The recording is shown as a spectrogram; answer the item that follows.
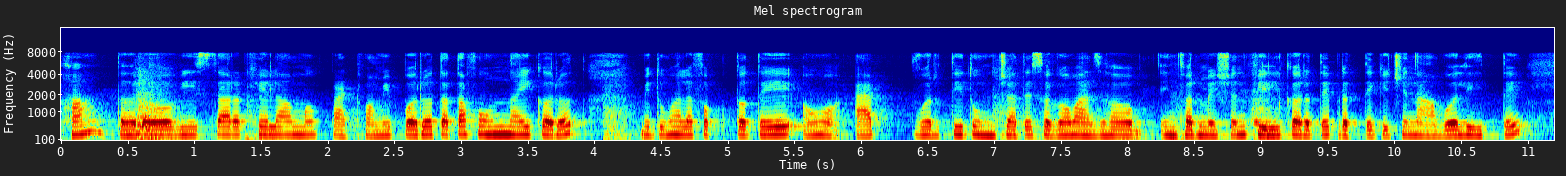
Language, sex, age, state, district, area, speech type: Marathi, female, 30-45, Maharashtra, Sangli, urban, spontaneous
